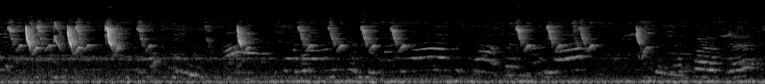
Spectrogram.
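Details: Three strong high chirps open a run of softer repeated chirps and twittering from a young prinia, natural sound used to prompt a bird into song; low hum underneath.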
